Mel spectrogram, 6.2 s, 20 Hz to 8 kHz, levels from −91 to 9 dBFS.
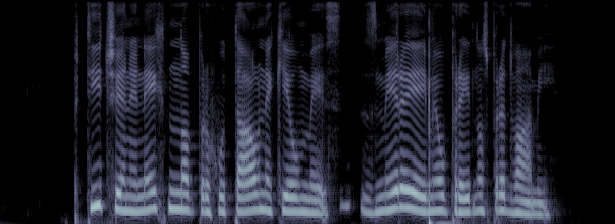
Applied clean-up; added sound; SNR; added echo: classical method log-MMSE.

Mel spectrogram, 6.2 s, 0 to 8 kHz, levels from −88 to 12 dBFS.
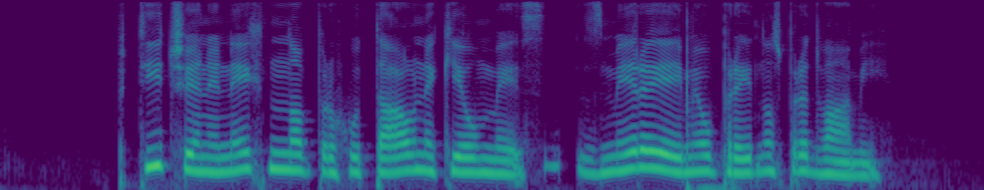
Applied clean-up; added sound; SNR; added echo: neural separator model SepFormer DNS4.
